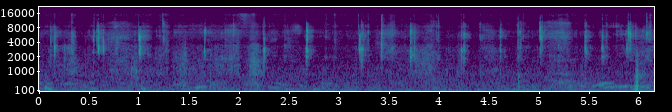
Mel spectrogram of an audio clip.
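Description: Boston terrier puppy licking and eating out of a tin can: faint, quick, irregular wet clicks of its mouth working in the can.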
